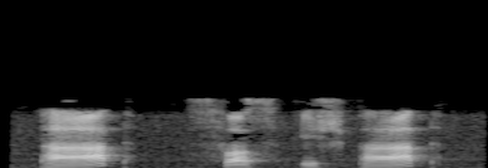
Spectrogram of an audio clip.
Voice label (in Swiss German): "pappe", alsace; étanche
